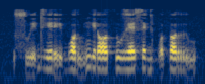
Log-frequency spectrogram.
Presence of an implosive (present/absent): absent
